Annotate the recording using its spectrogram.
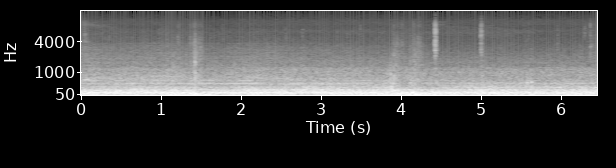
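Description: Car engine and road noise heard from inside the cabin while driving: a steady low rumble, with a few faint short clicks.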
